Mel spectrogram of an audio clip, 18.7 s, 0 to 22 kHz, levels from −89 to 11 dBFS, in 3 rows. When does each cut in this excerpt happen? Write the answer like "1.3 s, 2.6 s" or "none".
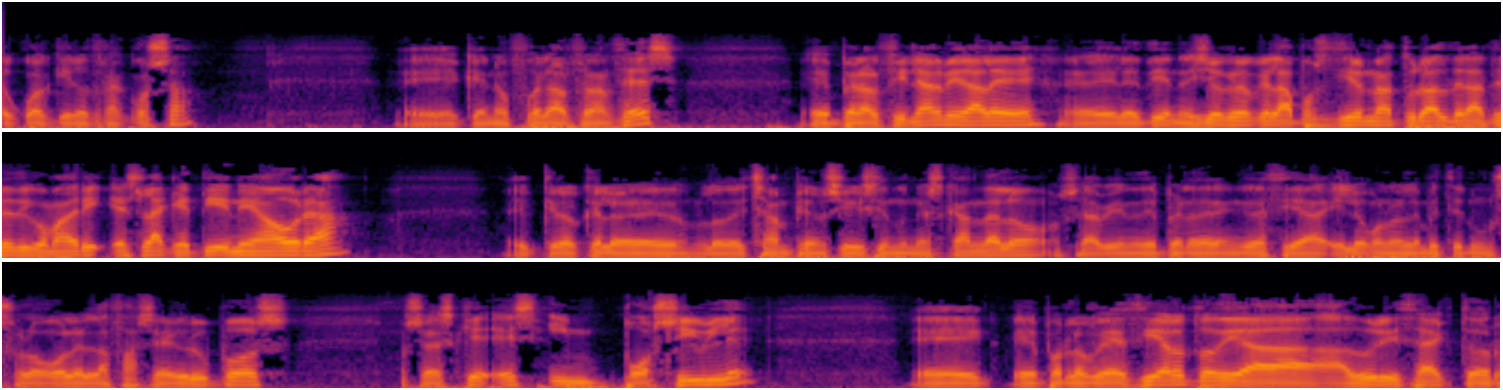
14.1 s, 16.6 s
